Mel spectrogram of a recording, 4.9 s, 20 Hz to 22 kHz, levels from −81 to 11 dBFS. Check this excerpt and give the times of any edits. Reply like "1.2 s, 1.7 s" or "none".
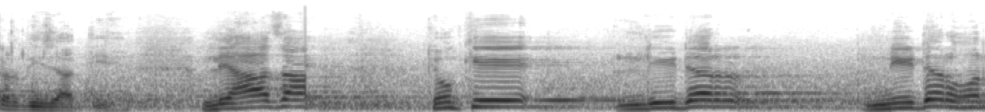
1.6 s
